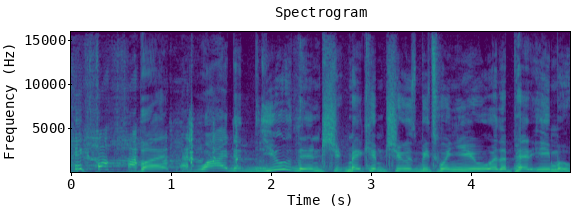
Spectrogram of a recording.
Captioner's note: laughter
